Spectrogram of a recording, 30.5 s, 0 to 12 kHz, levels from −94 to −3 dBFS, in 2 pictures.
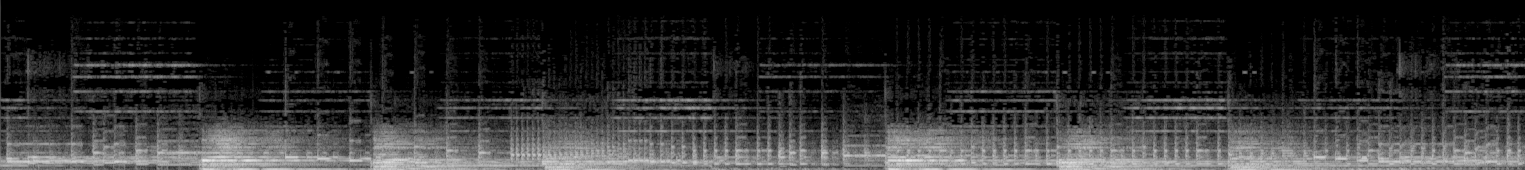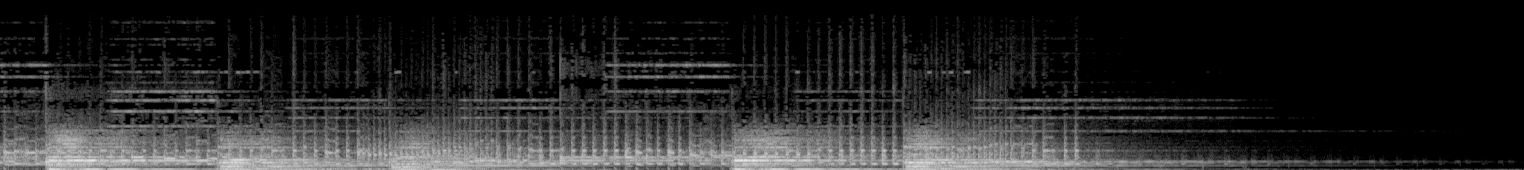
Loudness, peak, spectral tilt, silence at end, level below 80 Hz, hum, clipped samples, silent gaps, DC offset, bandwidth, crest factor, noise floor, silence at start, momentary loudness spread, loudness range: -24 LUFS; -6 dBFS; -7 dB/octave; 3.2 s; -36 dBFS; none; under 0.1%; none; under 0.1%; 8.2 kHz; 18 dB; -68 dBFS; 0 s; 10 LU; 5 LU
